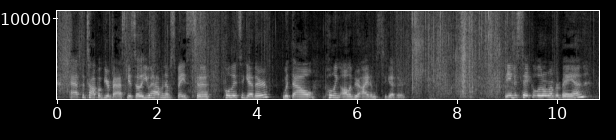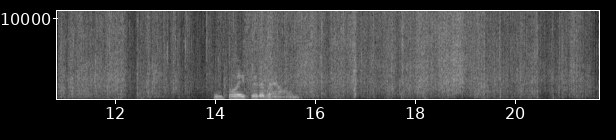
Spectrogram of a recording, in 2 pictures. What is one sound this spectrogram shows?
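Clear plastic wrap crinkles and rustles up close.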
